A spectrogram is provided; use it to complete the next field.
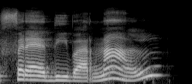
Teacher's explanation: if you say fred hivernal, then it becomes a D because it's followed by a vowel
